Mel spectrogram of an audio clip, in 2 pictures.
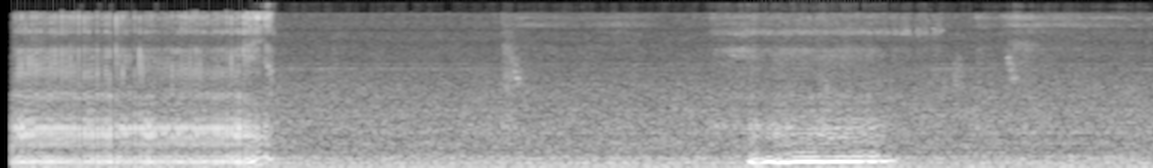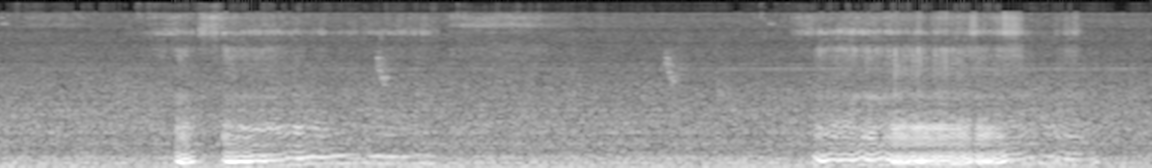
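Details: A Toy Poodle snoring: soft nasal snorts and wheezy breaths come every few seconds, some rising into a whistling squeak, between quiet pauses in an indoor setting.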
